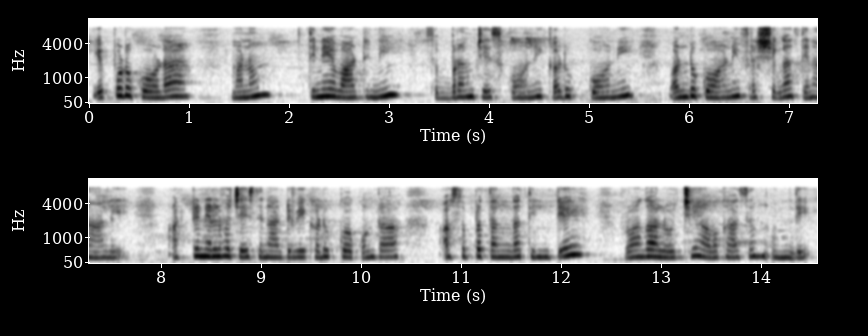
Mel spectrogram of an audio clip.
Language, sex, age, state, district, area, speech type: Telugu, female, 18-30, Andhra Pradesh, Nellore, rural, spontaneous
